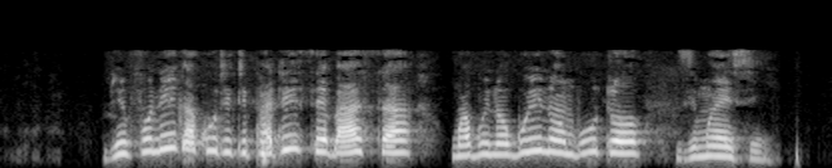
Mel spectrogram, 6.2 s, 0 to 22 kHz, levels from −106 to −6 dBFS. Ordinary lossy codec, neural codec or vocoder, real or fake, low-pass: MP3, 48 kbps; vocoder, 22.05 kHz, 80 mel bands, WaveNeXt; fake; 7.2 kHz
